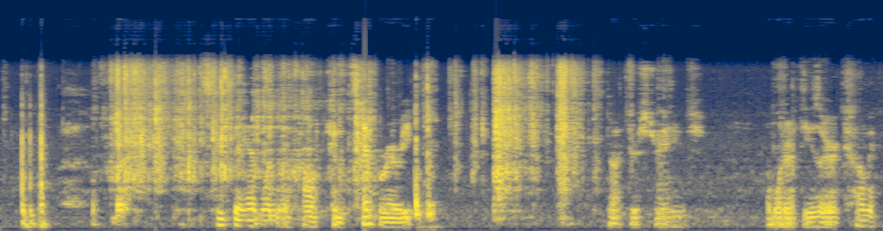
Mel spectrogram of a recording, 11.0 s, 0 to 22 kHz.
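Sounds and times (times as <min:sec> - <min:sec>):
plastic packaging rustling clatter: 0:01.2 - 0:08.0.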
